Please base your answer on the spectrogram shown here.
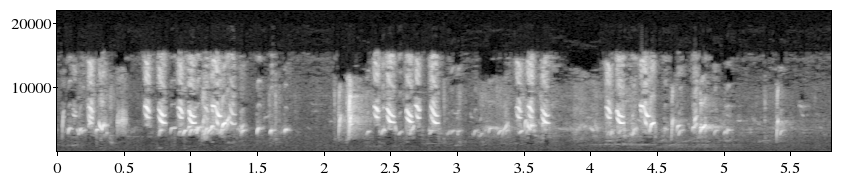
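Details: European goldfinch performing batbata and satsata song for stimulating young birds' singing: dense, ringing twittered phrases rich in rapid high notes and buzzy flourishes, three long bursts with short gaps.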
